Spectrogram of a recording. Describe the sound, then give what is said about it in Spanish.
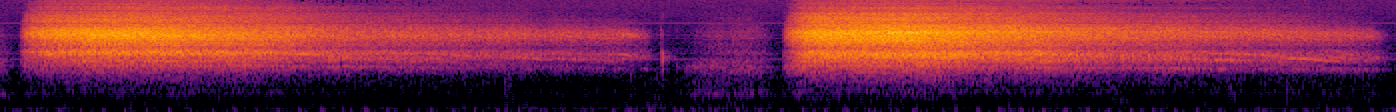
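Tenor and soprano voices imitate the north wind with a breathy, hissing whistled whoosh: two long gusts, each swelling quickly and then slowly fading, separated by a brief pause. No words are spoken. “Empezamos haciendo sonar una especie de silbido, como si fuera el viento.”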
